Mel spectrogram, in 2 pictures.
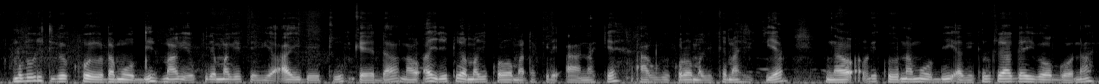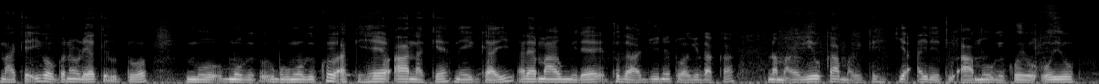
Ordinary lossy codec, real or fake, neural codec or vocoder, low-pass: none; fake; codec, 44.1 kHz, 7.8 kbps, Pupu-Codec; 19.8 kHz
